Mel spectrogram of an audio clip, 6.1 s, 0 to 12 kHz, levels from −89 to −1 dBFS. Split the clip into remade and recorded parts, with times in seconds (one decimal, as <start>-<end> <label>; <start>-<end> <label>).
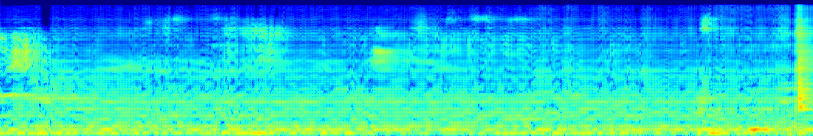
0.0-6.1 remade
